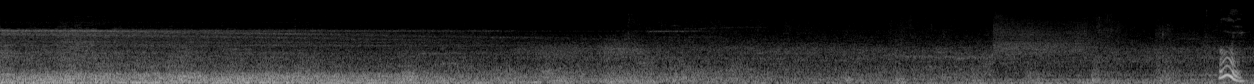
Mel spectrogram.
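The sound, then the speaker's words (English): An underground metro train in London arrives with a broad, steady rumble of wheels and carriages that eases slightly over time, and a brief high squeal near the end. “Hang on, I think that's our train coming.”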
